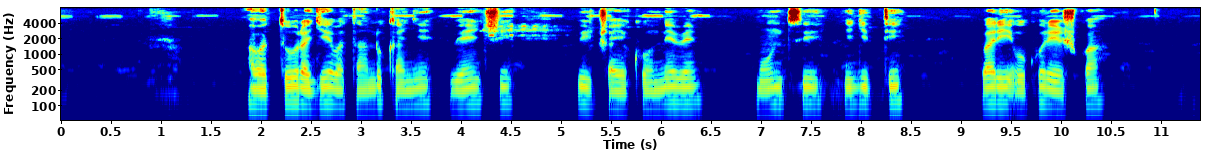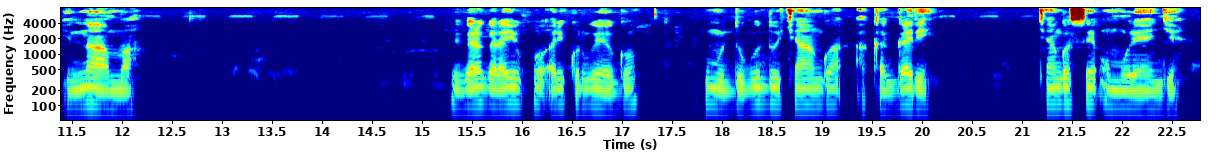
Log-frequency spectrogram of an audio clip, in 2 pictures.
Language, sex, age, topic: Kinyarwanda, male, 18-24, health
